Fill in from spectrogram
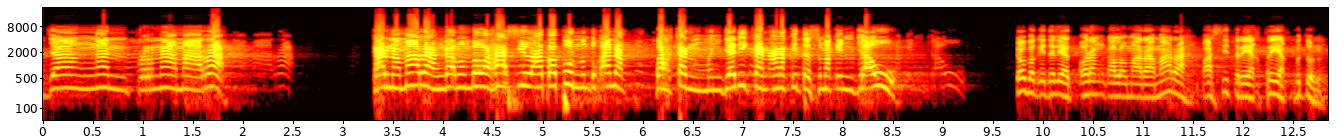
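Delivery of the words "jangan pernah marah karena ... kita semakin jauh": loud, high-pitched exhortation; impassioned sermon at full voice; forceful preaching. Real, not acted. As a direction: drive the warning home to the whole crowd.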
